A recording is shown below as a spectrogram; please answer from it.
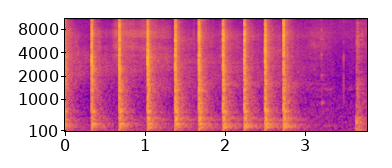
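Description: A small wooden shim is hammered in to tighten a clamp on beekeeping equipment: about ten sharp, evenly spaced knocks, close and loud, with a pause before the last strike.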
